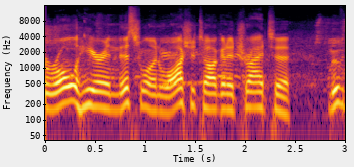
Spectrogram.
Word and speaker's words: Ouachita: How would you pronounce it? Ouachita. Ouachita. It's Ouachita Baptist University. Get it right. It's Ouachita, people.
